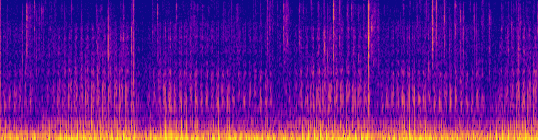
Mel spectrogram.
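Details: Domestic cat purring, a steady low rumble broken by short pauses at each breath, about once a second, with sharp crackles and pops from a wood fire on top.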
